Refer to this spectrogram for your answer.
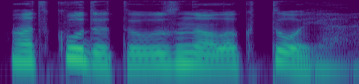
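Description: A woman's voice: on the low side, lively intonation, normal speed, a little mellow, no echo, studio quality, natural voice. A woman voicing a rude, brutish male king who growls threats and scorn, in an audiobook reading. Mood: growling.

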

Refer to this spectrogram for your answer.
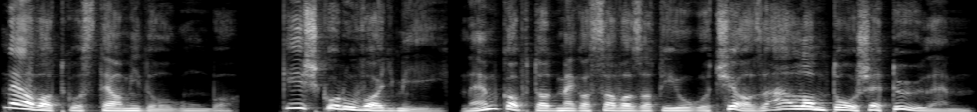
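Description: A man's voice: medium pitch, wildly swooping pitch, mellow. A man voicing a tart, scolding older wife and mother.

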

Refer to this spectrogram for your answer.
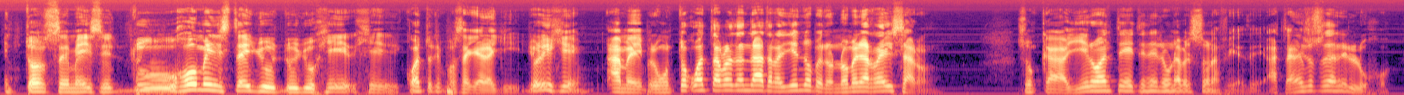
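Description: A man with a Chilean accent rambles through a personal story, his gravelly voice leaping from loud bursts to muttered asides. The sound is dry and close, with lively rises and falls in pitch. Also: normal speed, dry recording. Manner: animated, swings from loud to mumbled asides. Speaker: patient telling his story on a radio show.

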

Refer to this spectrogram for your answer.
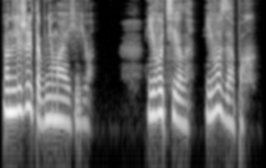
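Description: A woman's voice: medium pitch, moderate pace, darkish tone, dry recording, clean studio sound. Woman reading a dramatic romance. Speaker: audiobook narrator. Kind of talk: scripted narration.

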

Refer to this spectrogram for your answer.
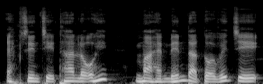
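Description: A man voicing a jealous, hot-tempered wife, a schoolteacher, who is sharp-tongued and quick to flatter. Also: mid-range voice, no echo, studio quality, natural voice. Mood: fawning. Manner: sharp-tongued, then fawning.

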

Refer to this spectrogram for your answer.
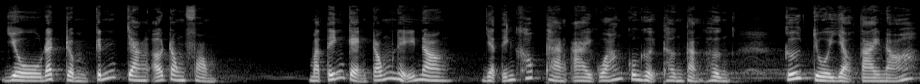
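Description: A woman reading a horror story aloud in a measured, somber narration. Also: fairly low pitch, animated, a little mellow, soft background music.

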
